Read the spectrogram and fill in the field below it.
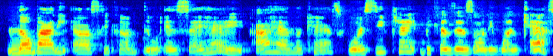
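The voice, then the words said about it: Haitian and Southern American accent. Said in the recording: “my accent, the combination of my Haitian accent with my Southern accent, in the Americanness of me”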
